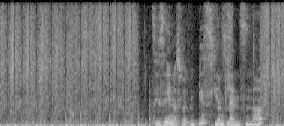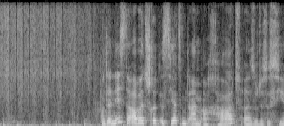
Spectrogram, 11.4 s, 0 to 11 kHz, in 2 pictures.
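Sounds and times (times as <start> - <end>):
cloth polishing dried egg-white bound paint: 0.0 - 2.8, 5.2 - 7.8
speech: 3.1 - 5.4, 7.7 - 11.3.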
